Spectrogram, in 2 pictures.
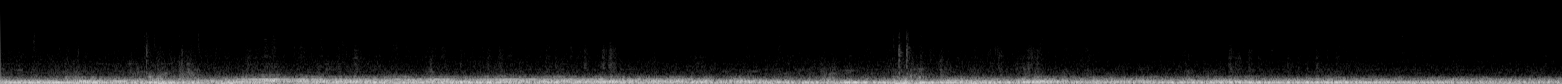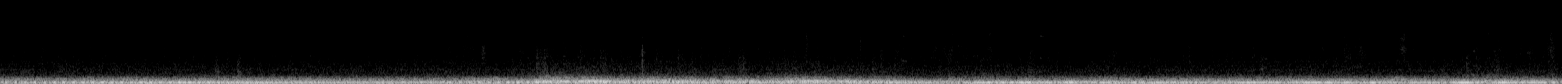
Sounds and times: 0.0s fasttrain 11.2s

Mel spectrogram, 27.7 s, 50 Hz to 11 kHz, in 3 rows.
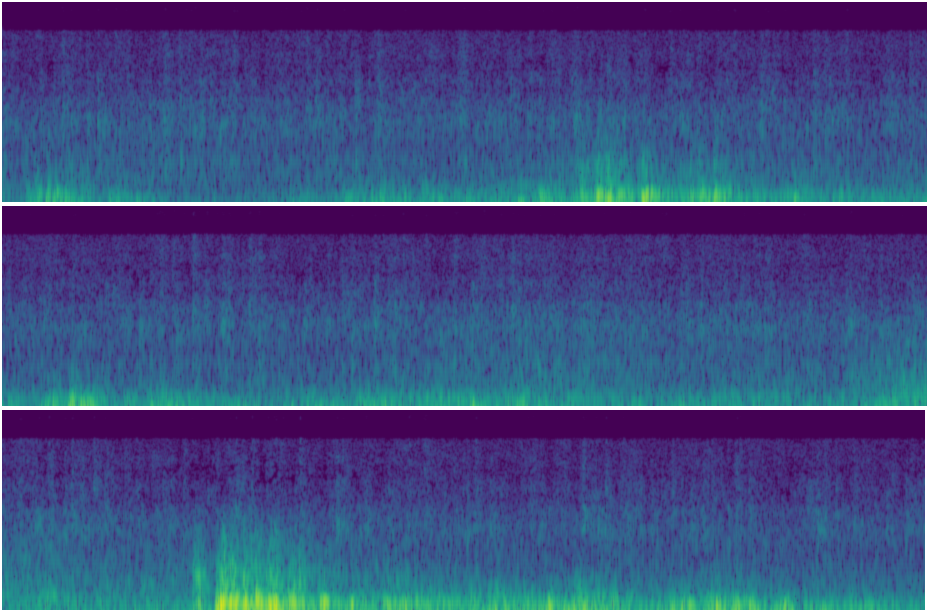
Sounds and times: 0.0s RAIN 27.7s
0.2s THUNDER 1.5s
3.4s THUNDER 11.7s
12.4s THUNDER 27.7s

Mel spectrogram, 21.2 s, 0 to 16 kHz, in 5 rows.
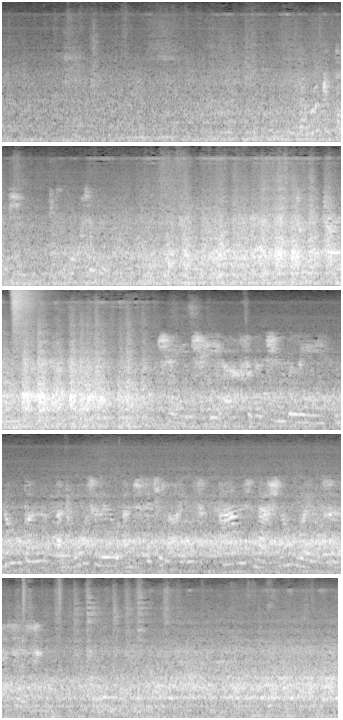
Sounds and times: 0.0s Tube Train travelling between stations 21.1s

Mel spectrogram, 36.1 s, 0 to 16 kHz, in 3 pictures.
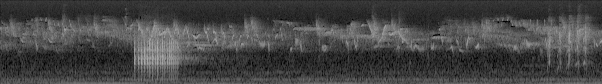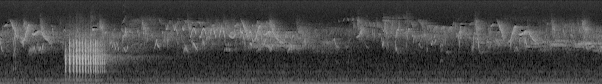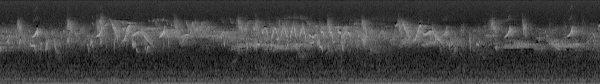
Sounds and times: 0.0s Birdsong 36.0s
2.5s woodpecker 4.8s
10.9s woodpecker 16.0s

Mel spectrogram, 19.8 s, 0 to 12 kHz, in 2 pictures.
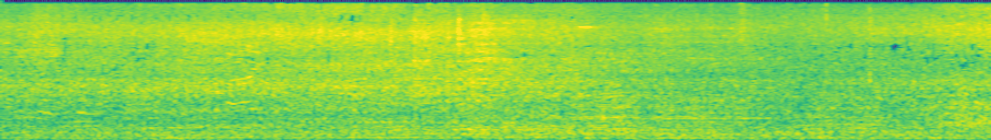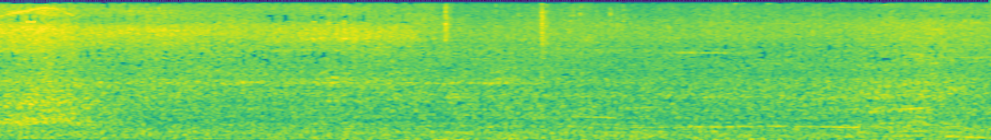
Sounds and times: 0.0s heavy traffic 19.8s
8.9s motorcycles and mopeds pass by 11.5s

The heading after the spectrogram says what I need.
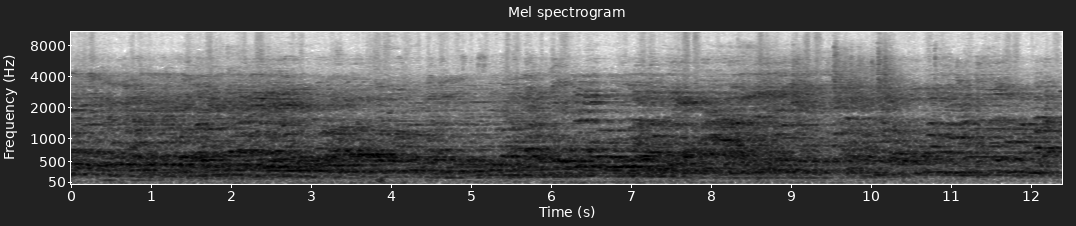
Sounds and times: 0.0s different voices singing flamenco 12.3s

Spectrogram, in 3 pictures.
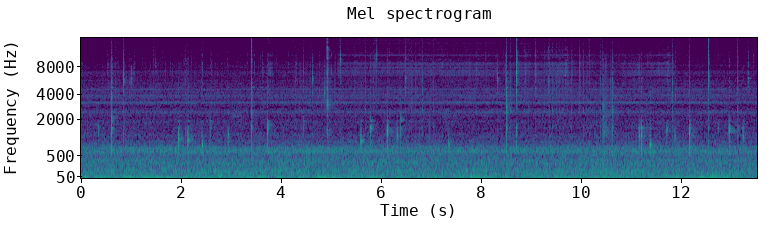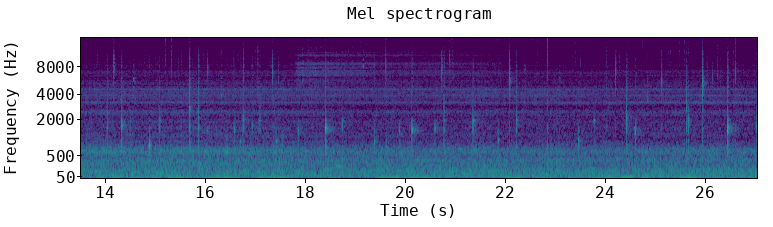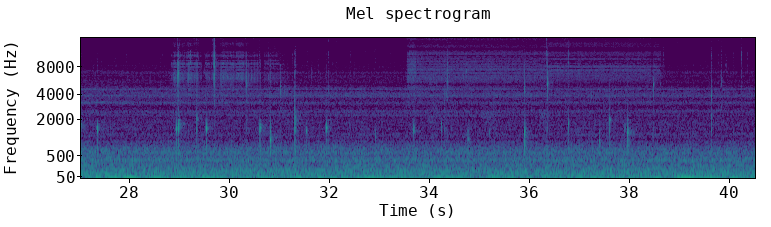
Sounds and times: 0.0s steam 23.4s
0.0s coffee maker brewing coffee 40.5s
28.8s steam 31.2s
33.5s steam 38.8s

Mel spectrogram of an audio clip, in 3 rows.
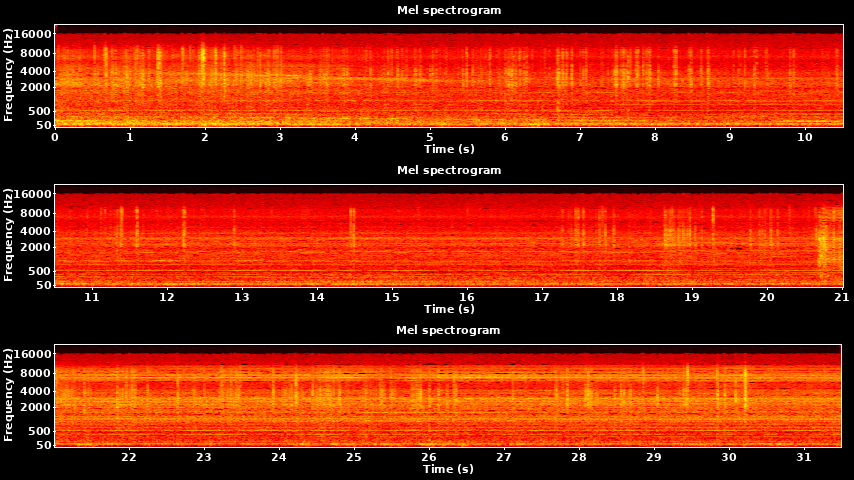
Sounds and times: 0.0s Boeing 707 landing 31.4s

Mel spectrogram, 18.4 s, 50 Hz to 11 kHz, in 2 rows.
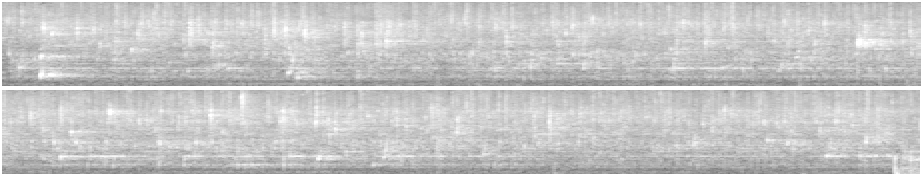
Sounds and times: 0.0s Small stream of water in cave, strong reverb 18.3s

